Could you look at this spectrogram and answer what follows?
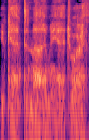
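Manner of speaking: creepy, eerie whisper. Whispering creepily into another player's ear as a joke: creepy whisper. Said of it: "trying to creepily whisper into my ear".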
